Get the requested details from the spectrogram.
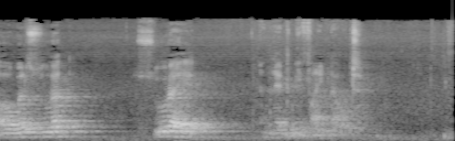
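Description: A man speaks calmly into a microphone in an echoing room.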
